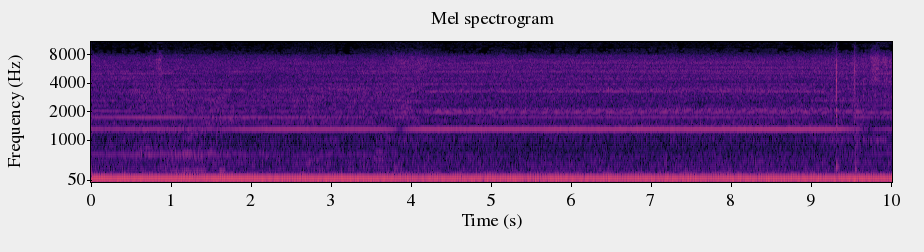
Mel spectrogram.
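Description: Steady low drone of running machinery, with faint steady high-pitched whines above it and two light clicks near the end.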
